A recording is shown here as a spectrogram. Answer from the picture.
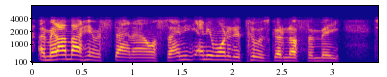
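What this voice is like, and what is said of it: Staten Island New York accent. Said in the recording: “I knew that accent was Staten Island.”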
